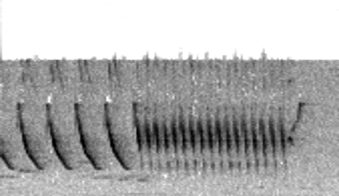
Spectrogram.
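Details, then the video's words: White-rumped shama song used as a lure to provoke another shama into answering. Four quick downslurred whistles are followed by a rapid, even trill of about fifteen high notes lasting roughly one and a half seconds. "PANCINGAN MURAI NYAUT LANGSUNG"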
